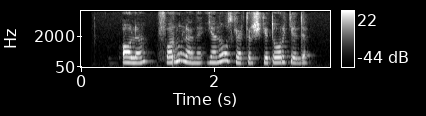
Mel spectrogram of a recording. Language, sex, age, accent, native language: Uzbek, female, 18-24, Buxoro, Uzbek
